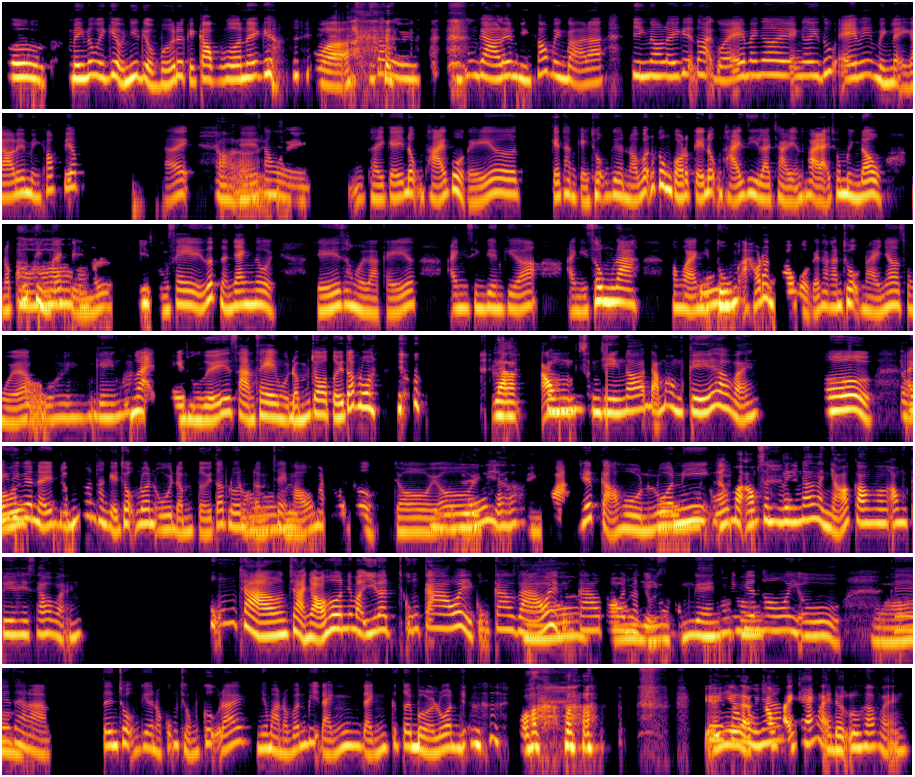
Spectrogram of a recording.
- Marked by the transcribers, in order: tapping; laughing while speaking: "Kiểu"; laugh; other background noise; laugh; laugh; laugh; laughing while speaking: "Wow!"; laugh
- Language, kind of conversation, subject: Vietnamese, podcast, Bạn có thể kể lại lần bạn gặp một người đã giúp bạn trong lúc khó khăn không?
